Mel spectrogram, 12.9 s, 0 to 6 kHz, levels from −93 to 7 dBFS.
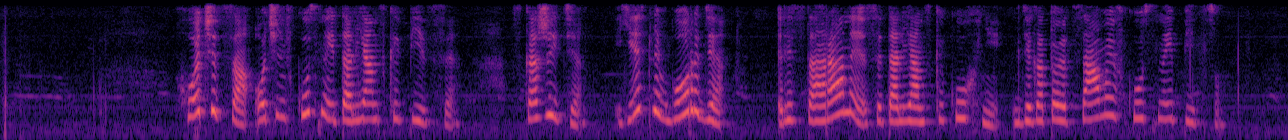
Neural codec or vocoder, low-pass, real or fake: none; 5.4 kHz; real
